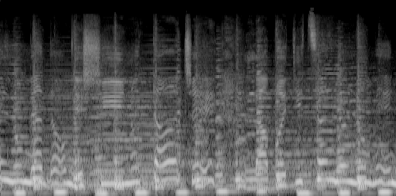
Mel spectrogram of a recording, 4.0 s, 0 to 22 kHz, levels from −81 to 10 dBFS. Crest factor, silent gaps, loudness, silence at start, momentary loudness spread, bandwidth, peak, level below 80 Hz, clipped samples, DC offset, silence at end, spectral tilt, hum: 12 dB; none; -14 LUFS; 0 s; 4 LU; 15.5 kHz; 0 dBFS; -22 dBFS; under 0.1%; under 0.1%; 0 s; -6.5 dB/octave; none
